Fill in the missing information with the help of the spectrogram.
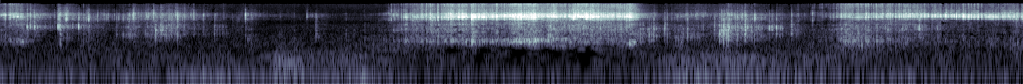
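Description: A metal box-cutter blade scrapes and shaves a hand-held, solid rectangular bar of dry pink soap with red dye spots, pre-scored in a grid, into small crumbly cubes that fall onto the table. Bright, dry crunching and crackling scrapes come in bursts, with a long, louder, hissing shave in the middle and another sustained scrape near the end. The sound is almost entirely high and brittle, with no low end.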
